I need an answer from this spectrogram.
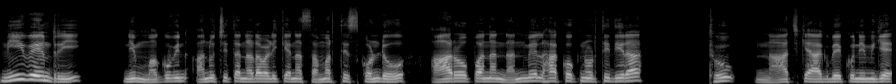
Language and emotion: Kannada, disgusted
